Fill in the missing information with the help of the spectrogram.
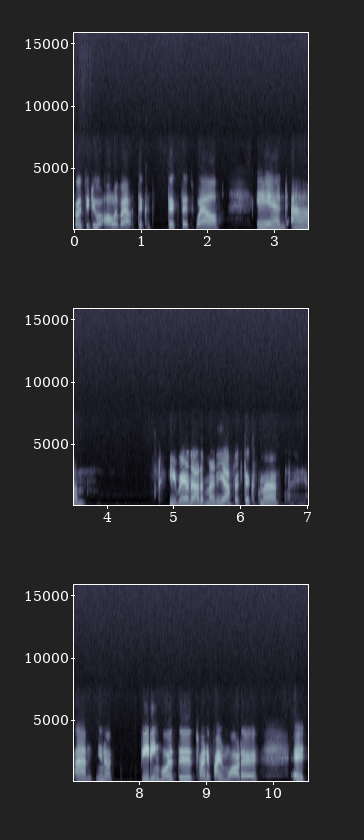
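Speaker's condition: Congenital hearing loss; about 75% hearing loss

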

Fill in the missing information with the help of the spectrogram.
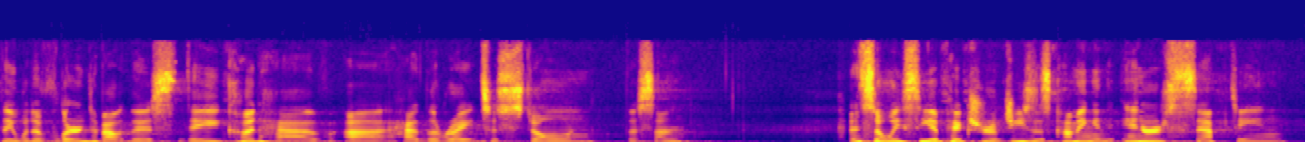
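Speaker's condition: Cleft palate; congenital

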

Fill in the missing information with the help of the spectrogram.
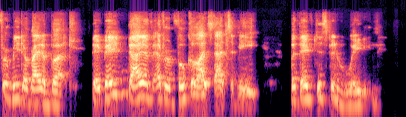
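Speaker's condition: Torsional dystonia; rare muscle and nerve disease

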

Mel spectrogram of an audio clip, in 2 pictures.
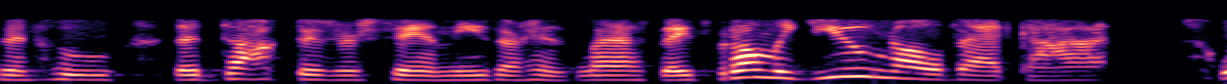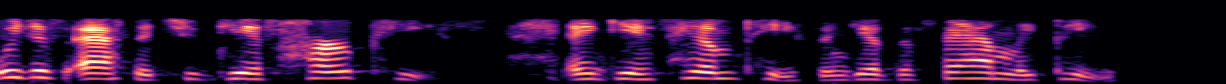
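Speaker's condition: No condition

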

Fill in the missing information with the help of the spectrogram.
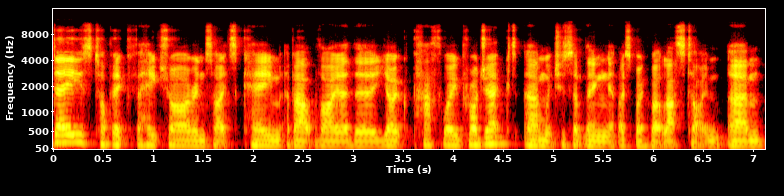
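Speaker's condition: No condition

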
